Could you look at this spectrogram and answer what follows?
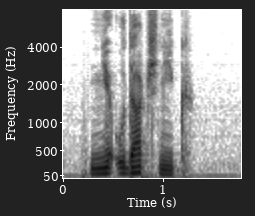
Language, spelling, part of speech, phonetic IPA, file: Polish, nieudacznik, noun, [ˌɲɛʷuˈdat͡ʃʲɲik], Pl-nieudacznik.ogg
